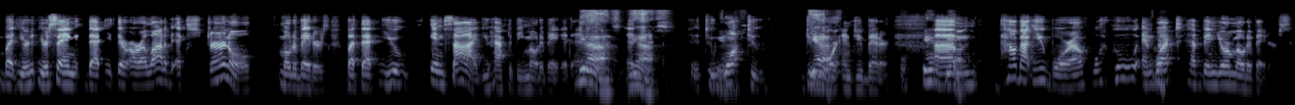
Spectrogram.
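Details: Adult speaker, conversational; normal fluent speech.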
